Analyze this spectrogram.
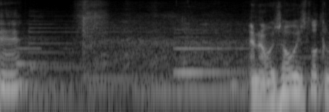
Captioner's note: audience laughing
